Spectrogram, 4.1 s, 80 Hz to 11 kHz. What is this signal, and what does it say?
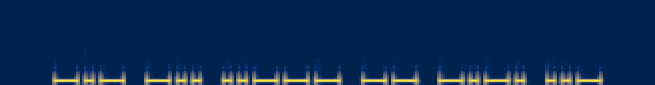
Morse code, heard as a keyed tone, about 25 wpm, 700 Hz. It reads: KD2MCU
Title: USA Call Signs Repeated 2x 25wpm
